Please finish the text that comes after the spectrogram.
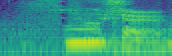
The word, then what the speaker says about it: succor: Suker.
